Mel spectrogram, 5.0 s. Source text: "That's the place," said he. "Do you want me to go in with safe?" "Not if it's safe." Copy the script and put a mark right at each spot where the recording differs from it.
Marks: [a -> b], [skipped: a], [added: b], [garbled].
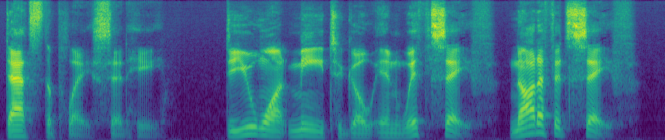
"That's the place," said he. "Do you want me to go in with safe?" "Not if it's safe."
